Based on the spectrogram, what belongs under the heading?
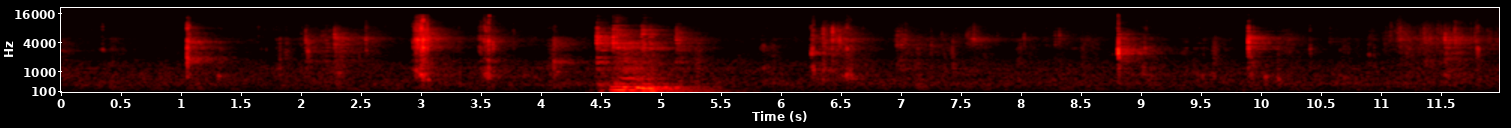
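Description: Close-up eating sounds: a person biting and chewing Thai papaya salad and braised chicken feet, with scattered crisp crunches. About four and a half seconds in, a short low vocal hum that falls in pitch.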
